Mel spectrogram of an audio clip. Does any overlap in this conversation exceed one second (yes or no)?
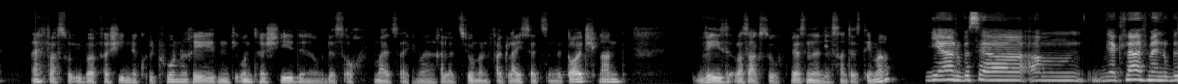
no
